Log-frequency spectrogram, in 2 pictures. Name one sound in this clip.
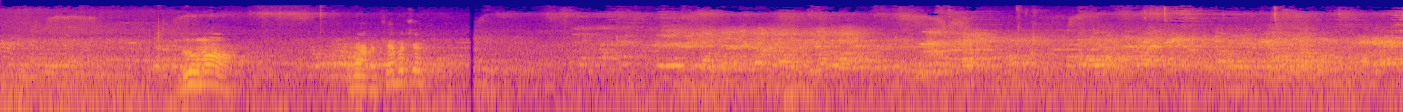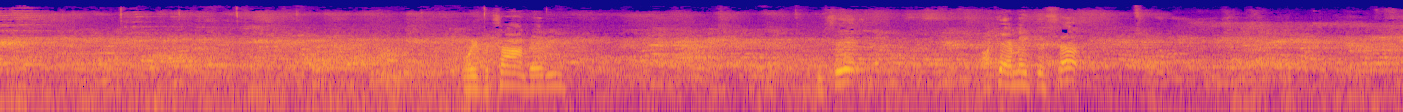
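Many people murmur and chatter at a distance in a large echoing hall.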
